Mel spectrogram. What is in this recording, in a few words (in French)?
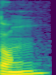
"dong2", chinois; Cours de Chinois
